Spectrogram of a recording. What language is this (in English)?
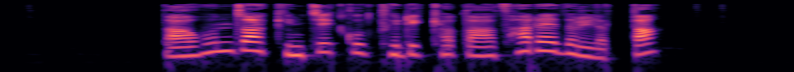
Korean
